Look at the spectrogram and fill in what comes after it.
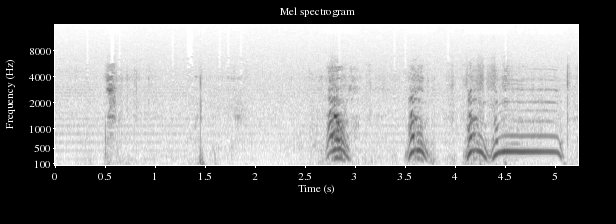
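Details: Plott hound in Latvia, 2017, giving a quick run of arched barks that rolls into a held, level bay at the end, over a quiet background with a few knocks.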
